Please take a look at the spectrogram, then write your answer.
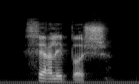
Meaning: to pick (someone's) pocket, to pickpocket
- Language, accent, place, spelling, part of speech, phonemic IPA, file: French, France, Lyon, faire les poches, verb, /fɛʁ le pɔʃ/, LL-Q150 (fra)-faire les poches.wav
